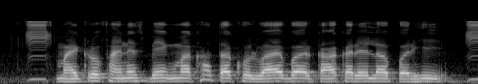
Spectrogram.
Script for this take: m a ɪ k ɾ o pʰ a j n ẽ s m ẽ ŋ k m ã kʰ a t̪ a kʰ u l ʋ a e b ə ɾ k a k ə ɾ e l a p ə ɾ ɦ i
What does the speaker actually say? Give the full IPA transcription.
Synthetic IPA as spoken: m a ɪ k ɾ o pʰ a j n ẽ s b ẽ ŋ k m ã kʰ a t̪ a kʰ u l ʋ a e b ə ɾ k a k ə ɾ e l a p ə ɾ ɦ i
